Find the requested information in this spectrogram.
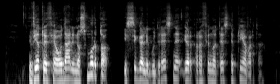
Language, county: Lithuanian, Telšiai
